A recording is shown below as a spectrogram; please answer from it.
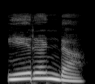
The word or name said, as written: ಏರಂಡ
